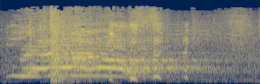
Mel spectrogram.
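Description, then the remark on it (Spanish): Roman slams an ambulance door against Braun Strowman's left arm: a loud metallic slam near the start, then a second thud, over a roaring crowd and Strowman's strained yell of pain that fades away. “Roman está ahí apoyado en la ambulancia. Y ahí Roman le tira la puerta en el brazo izquierdo.”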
